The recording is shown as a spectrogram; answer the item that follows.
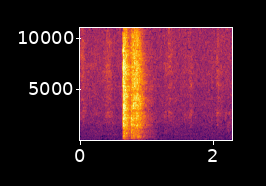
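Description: A single short clatter of hard plastic handling noise about halfway through, as the rotating-barrel curling iron is gripped and moved while hair is wound onto it.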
